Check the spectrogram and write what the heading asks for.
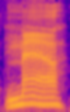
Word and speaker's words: mayor: It's not mayor. – It's not. It's mare. – Yeah, not even West Country people say mayor. – Mare is a horse. – No, female horse. – Wrong. – Spelt differently, but pronounced the same.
